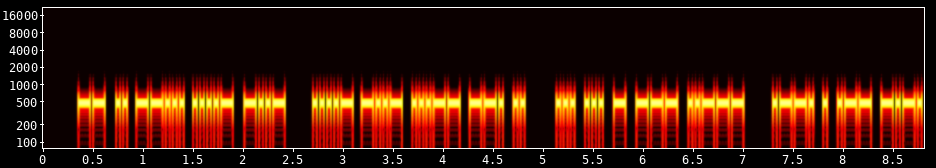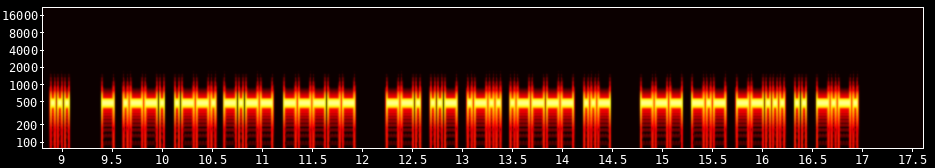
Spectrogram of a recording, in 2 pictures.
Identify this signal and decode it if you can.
Morse code, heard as a keyed tone, hand-sent with a paddle, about 34 wpm, 480 Hz. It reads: MI74X 4X3GI SSTO2 PEWCS TPPY0 GUL1U OK7IC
